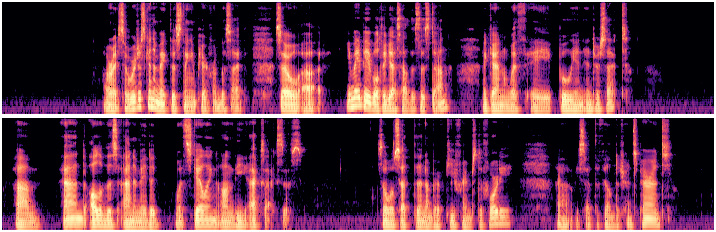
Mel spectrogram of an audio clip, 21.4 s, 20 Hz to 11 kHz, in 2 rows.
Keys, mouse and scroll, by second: 0.2 KP_0, 0.8-1.3 scroll up 3, 1.3 a, 1.4 a, 1.7 click, 2.1 g, 2.9 click, 3.3 click, 4.7 click, 5.4 click, 8.9 Tab, 9.0 scroll down 3, 9.3 Tab, 9.5 scroll up 2, 9.7 a, 9.8 a, 10.4 click, 10.9 click, 11.1 click, 11.5 g, 12.2 a, 12.3 a, 12.6 click, 13.1 s, 15.1-17.4 drag, 17.5 click, 18.1 click, 19.1 z, 19.6 a, 19.7 a, 20.5 click.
